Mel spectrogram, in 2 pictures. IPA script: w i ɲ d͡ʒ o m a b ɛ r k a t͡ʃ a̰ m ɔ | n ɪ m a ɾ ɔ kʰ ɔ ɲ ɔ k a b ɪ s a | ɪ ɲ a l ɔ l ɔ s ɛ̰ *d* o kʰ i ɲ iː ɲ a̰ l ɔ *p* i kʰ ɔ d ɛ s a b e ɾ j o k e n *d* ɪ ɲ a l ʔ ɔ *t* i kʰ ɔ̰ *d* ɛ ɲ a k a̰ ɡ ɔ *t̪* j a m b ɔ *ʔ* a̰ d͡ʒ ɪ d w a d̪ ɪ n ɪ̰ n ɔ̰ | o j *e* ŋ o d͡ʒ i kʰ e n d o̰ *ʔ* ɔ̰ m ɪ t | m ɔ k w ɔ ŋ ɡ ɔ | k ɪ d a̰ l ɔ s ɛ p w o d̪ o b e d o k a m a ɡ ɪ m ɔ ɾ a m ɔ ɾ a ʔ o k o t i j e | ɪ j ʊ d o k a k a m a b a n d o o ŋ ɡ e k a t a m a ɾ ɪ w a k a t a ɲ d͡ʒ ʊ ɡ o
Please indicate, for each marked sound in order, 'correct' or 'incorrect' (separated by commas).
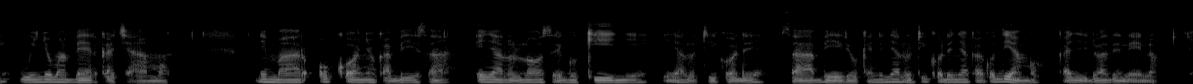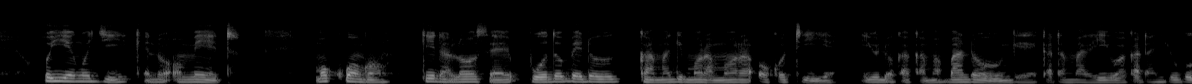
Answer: incorrect, incorrect, correct, correct, correct, incorrect, incorrect, correct, correct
